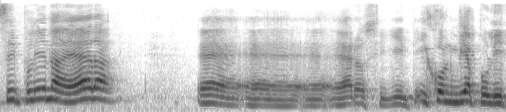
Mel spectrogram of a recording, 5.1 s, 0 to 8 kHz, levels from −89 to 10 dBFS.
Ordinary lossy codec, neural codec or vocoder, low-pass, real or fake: AAC, 32 kbps; none; 7.2 kHz; real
